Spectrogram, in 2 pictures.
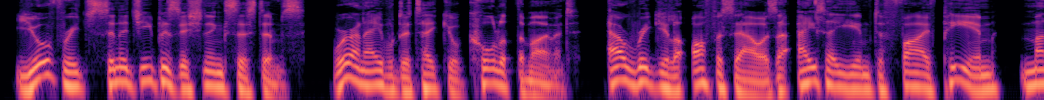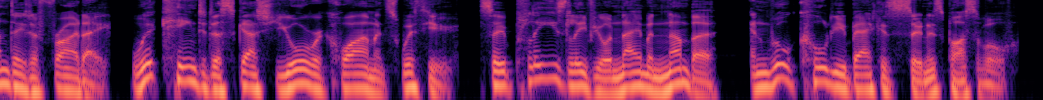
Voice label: Positioning Voicemail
